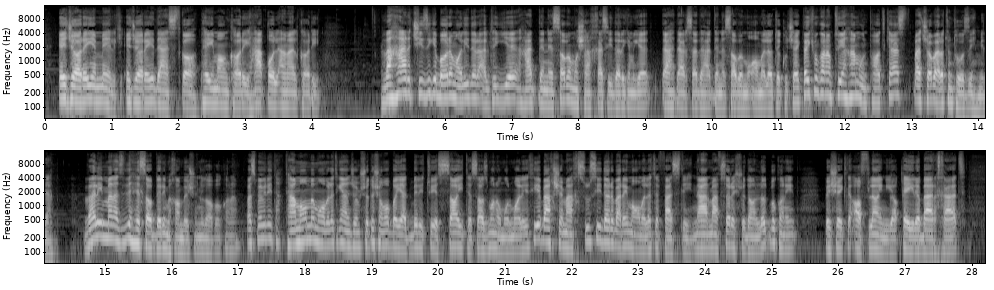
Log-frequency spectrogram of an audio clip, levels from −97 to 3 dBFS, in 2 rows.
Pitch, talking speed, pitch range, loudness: 125 Hz, 165 wpm, 105-150 Hz, -25 LUFS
